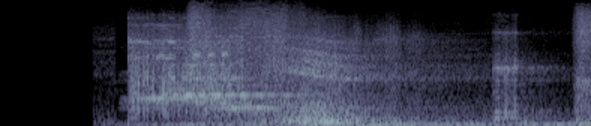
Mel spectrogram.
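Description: A spacecraft engine roars and whooshes past.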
